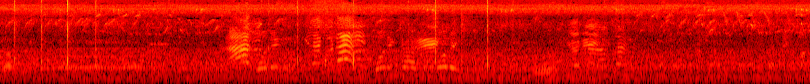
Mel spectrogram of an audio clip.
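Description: Distant voices of players calling out in a few short shouts over a steady outdoor hiss, with one sharp click about a second in.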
